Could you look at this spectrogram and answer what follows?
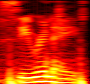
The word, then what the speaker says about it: C-Rena: I'll be like, no, it's C-Rena. I help you pronounce it. C. Renee.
